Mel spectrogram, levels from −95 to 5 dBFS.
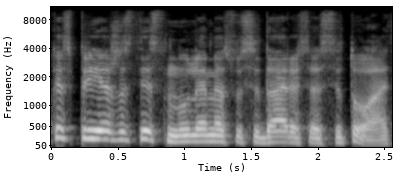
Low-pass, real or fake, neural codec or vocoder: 9.9 kHz; real; none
